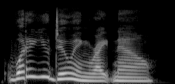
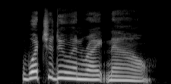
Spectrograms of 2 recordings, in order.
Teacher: The are-you becomes cha, and the ending sound of doing blends smoothly into right now. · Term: words connect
